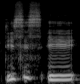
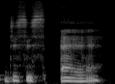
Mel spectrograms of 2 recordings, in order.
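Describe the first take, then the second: First: "E" said as closed, ay-like é. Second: "E" said as an open eh. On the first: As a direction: keep "E" close and tight as in French é. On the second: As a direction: open "E" out to French è. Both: Shown as a demonstration. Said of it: "so the accent changes".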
